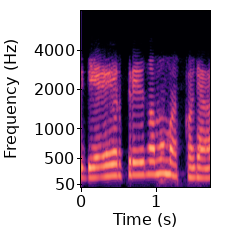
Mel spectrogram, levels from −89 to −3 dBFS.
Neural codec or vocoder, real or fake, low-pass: codec, 32 kHz, 1.9 kbps, SNAC; fake; 7.2 kHz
